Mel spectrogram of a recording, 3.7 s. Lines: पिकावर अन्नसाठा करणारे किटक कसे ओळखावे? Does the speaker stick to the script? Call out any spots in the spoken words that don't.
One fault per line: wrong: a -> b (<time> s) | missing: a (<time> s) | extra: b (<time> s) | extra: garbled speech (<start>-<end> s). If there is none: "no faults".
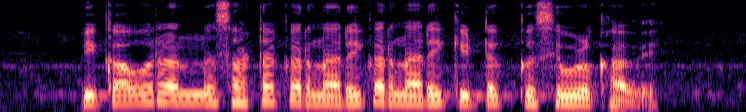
extra: करणारे (1.8 s)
